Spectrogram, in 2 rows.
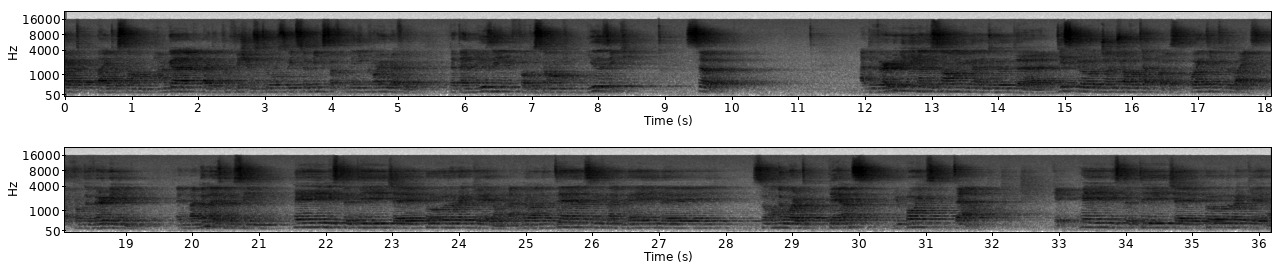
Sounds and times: Speech: 0.0s - 8.5s, 9.3s - 9.9s, 11.9s - 19.2s, 19.8s - 31.9s, 32.9s - 36.1s.

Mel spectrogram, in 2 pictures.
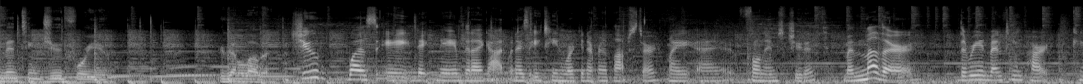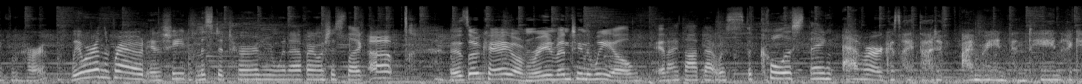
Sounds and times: Music: 0.0s - 21.6s.

